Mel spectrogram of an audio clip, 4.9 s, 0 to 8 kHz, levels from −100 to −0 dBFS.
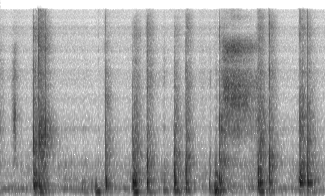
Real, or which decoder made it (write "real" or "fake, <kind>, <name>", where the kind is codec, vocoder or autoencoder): fake, autoencoder, DAC-VAE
